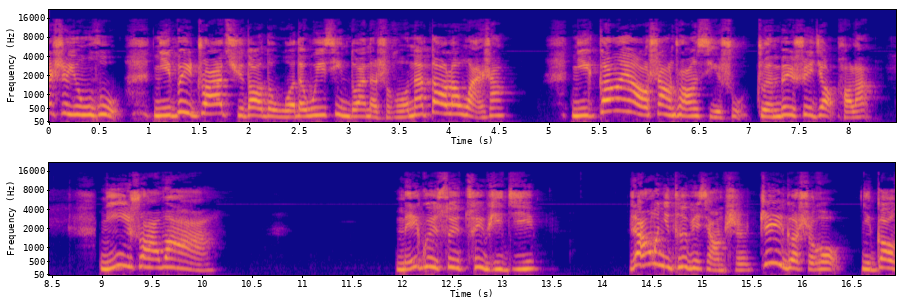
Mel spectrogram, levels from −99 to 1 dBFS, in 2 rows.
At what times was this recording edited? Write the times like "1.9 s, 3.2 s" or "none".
7.9 s, 8.9 s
